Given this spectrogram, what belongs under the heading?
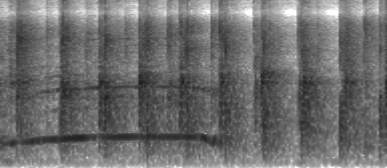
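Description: A church congregation claps in a loud, steady rhythm, the claps landing in even beats close by, with a sustained tone sounding over the first half.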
